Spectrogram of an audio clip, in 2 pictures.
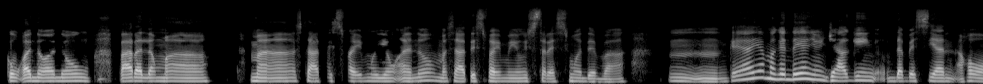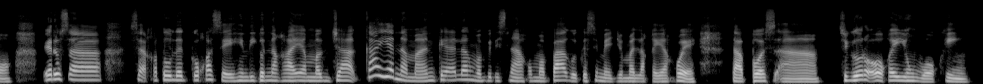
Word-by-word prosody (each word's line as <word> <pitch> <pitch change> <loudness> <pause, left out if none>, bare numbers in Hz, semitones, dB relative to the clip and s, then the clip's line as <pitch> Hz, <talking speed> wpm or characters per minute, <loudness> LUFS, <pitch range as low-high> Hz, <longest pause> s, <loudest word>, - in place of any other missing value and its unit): Kung 160 -3 +3
ano-anong 160 +1 +4 0.3
para 160 +1 +6
lang 155 0 +1
ma 150 -1 +1 0.4
ma-satisfy 155 0 0
mo 155 0 -4
yung 150 0 0
ano, 160 +5 0
ma-satisfy 150 -1 0
mo 145 - -3
yung 145 +1 -1
stress 140 0 -4
mo 150 -2 -2
'di 135 -1 -2
ba? 125 +1 -5 0.5
Mm, 140 -3 -2
kaya 240 +10 +1
'yan 305 - 0
maganda 240 -1 +4
'yan, 235 -6 +3
yung - - -5
jogging, 180 +2 +1 0.2
the 155 +1 +1
best 160 +1 -3
'yan. 150 -4 0
Ako 140 -1 0 0.3
pero 235 +1 +2
sa 205 -2 +2 0.3
sa - - -4
katulad 200 0 -1
ko 200 - 0
kasi 190 -7 -1
hindi 180 +1 -3
ko 185 - +2
na 180 -1 -3
kayang 175 0 0
mag-jo 170 +2 -1
kaya 365 -1 +1
naman! 170 - -1
Kaya 200 +1 -3
lang 220 0 -1
mabilis 170 0 -6
na 155 - 0
akong 155 +1 -7
mapagod 190 -1 0
kasi 155 +4 -6
medyo 150 -1 -4
malaki 140 -1 -1
ako 165 +1 +3
eh, 125 - -1 0.3
tapos 160 +2 +2
ah, 130 -1 0 0.2
siguro 195 0 +4
okay 185 0 +2
yung 170 -3 0
walking. 135 -1 0
160 Hz, 175 wpm, -22 LUFS, 150-185 Hz, 0.5 s, para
